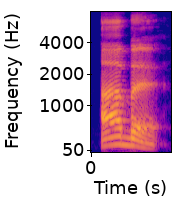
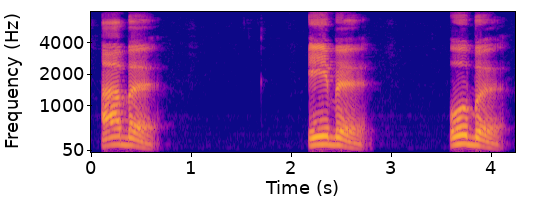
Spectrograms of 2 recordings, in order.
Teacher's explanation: اب حمزہ زبر با، اب اس کو اب ایسے نہیں پڑھنا کہ بالکل ہونٹ آپس میں ملیں اور ملے ہی رہیں، آواز بند ہو جائے، ایسے نہیں، بلکہ اب، یہ اب، اب، اب، یہ جو آواز واپس آتی ہے نا ہونٹ کھلنے کے بعد، اسے قلقلہ کہتے ہیں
